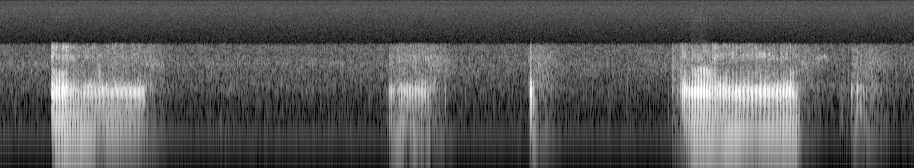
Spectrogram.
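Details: Dog snoring: separate throaty, buzzing snore noises, some longer, some brief, over a quiet steady hum.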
